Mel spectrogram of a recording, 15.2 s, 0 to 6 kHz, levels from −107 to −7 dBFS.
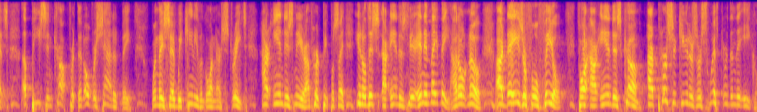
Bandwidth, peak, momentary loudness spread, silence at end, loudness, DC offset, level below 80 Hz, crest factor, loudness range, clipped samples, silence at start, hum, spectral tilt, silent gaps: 5.8 kHz; 0 dBFS; 11 LU; 0 s; -14 LUFS; under 0.1%; -46 dBFS; 14 dB; 6 LU; under 0.1%; 0 s; none; -6.5 dB/octave; none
